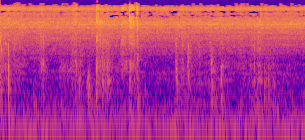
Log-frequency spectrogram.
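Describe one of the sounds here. Paper cards rustle and slide as a hand moves them.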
